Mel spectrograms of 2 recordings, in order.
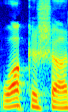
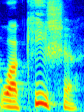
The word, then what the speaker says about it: Waukesha: and I finally learned how to say the name right Waukesha not wakisha yes right there is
